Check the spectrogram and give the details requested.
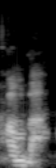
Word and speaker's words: Mkomba: say this Comba com Comba okay Comba okay the m is silent it's words some somehow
